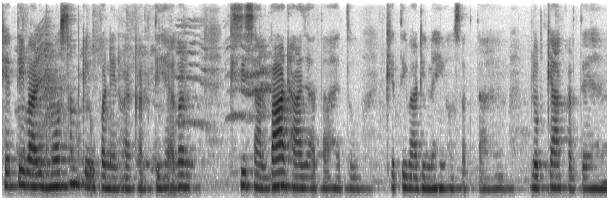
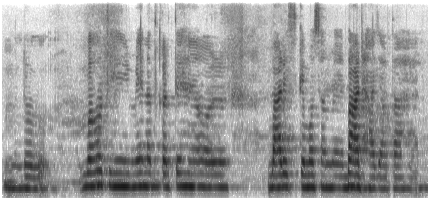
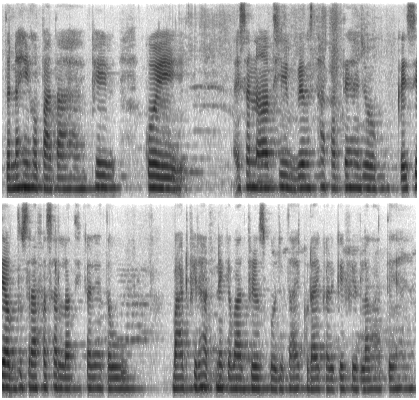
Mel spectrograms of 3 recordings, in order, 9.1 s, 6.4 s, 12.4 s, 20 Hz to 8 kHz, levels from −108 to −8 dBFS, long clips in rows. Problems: constant background noise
